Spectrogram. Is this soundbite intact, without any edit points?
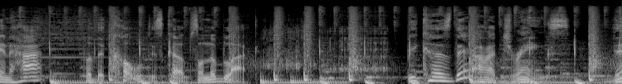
yes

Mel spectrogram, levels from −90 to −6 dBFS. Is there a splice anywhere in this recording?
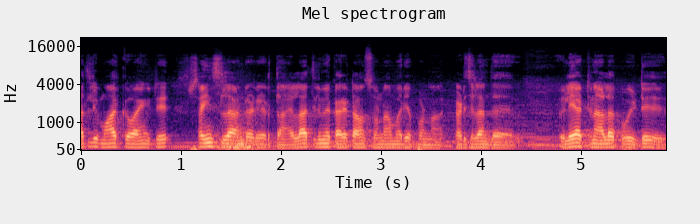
yes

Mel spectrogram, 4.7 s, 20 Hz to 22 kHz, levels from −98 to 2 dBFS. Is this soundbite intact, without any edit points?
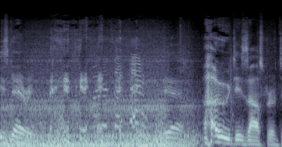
no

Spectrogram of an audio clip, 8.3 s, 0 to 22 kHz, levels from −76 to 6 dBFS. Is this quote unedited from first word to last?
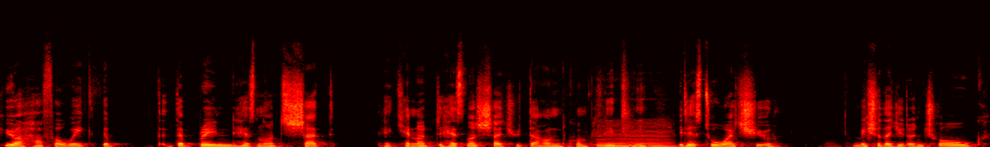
yes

